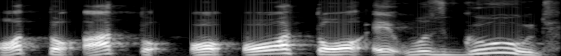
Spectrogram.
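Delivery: put-on German accent. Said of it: "now I just sounded German".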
